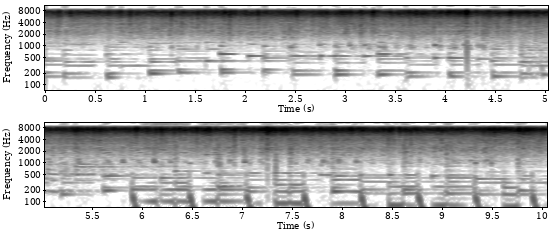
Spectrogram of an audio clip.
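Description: Onions, peppers and stir-fry vegetables sautéing in butter, and beef patties frying, sizzling steadily in frying pans. About six seconds in, low thumps join the sizzle.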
